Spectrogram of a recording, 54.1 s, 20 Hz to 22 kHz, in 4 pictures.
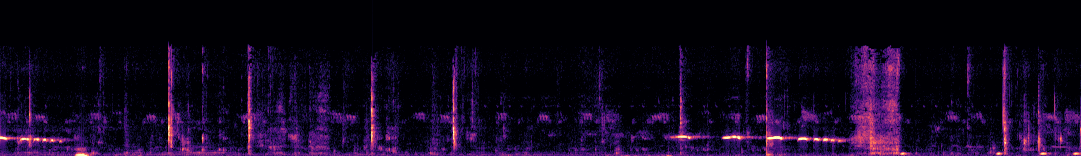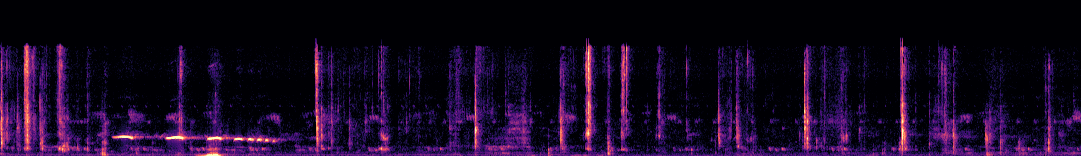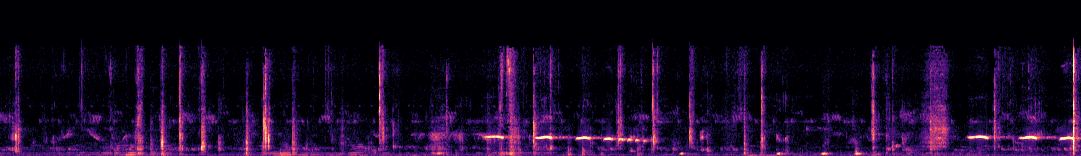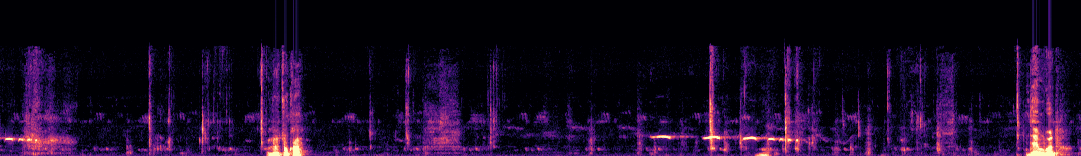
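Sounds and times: person chewing and crunching food: 0.1s - 8.7s, 10.6s - 16.3s, 17.2s - 43.9s, 44.7s - 54.0s
bird call with falling notes: 48.6s - 50.8s.

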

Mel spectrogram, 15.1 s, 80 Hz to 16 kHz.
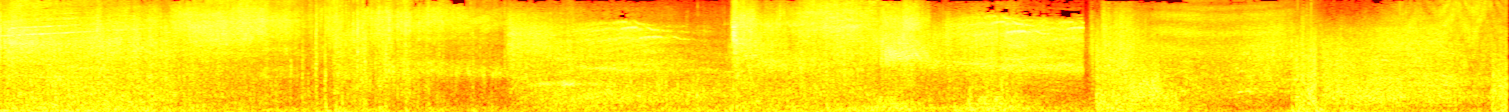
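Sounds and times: deep eruption rumble: 0.0s - 15.0s
hissing steam and gas: 4.2s - 10.9s.

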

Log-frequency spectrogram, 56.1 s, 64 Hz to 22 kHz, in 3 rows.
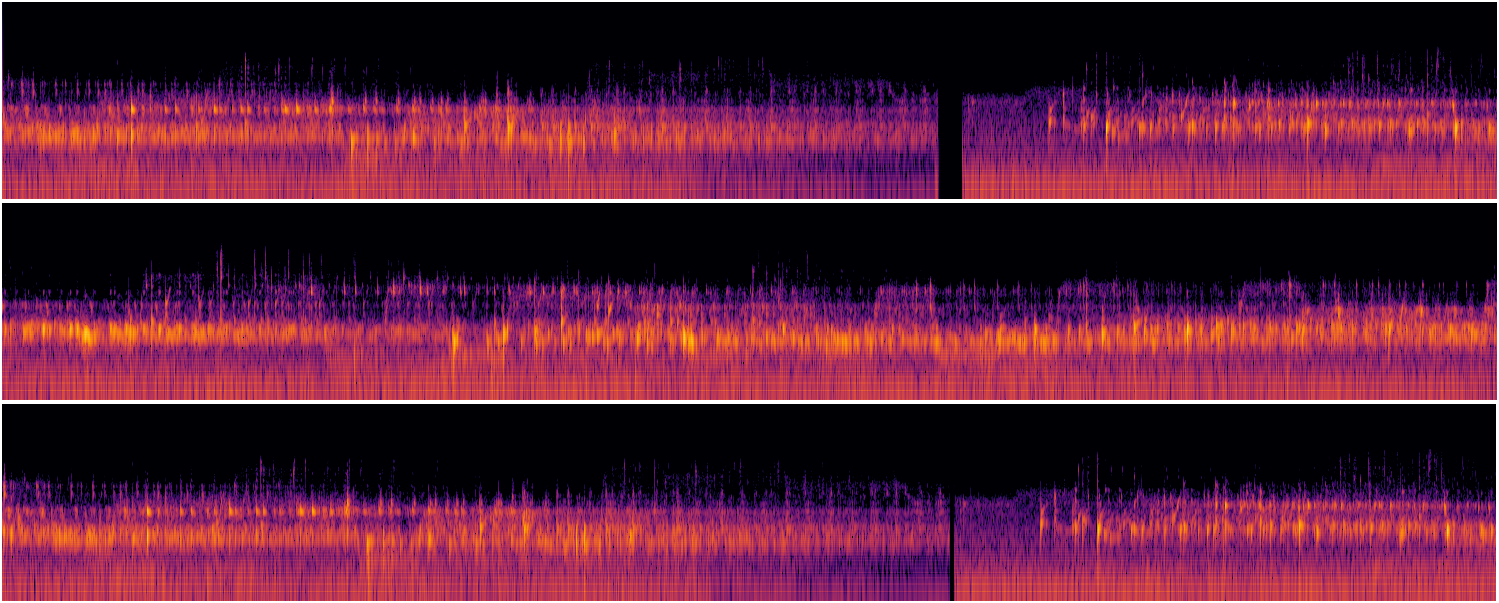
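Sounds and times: muffled underwater ambience: 0.0s - 56.0s
small crackles and pops: 16.4s - 18.9s, 20.4s - 30.8s.

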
